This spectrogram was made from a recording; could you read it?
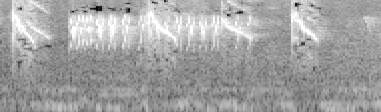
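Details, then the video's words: Wild white-eye from Bali, song used to lure wild birds: a quick falling whistle, then a fast high rattling trill crossed by sharp downslurred notes, a short gap, and a final descending whistle. "suara pikat dan pancingan bunyi burung pleci bali liar"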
